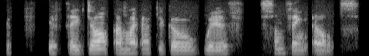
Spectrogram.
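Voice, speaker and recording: A woman's voice: on the low side, flat delivery, normal speed, no echo. A woman, sounding froggy from a cold, chatting casually and thinking aloud as she walks viewers through a craft project. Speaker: craft vlogger. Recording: dull lo-fi dry recording.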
